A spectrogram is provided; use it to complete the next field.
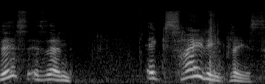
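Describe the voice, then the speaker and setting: Amid noticeable background noise, a woman with a high pitch speaks at a moderate pace with very wide pitch swings. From Germany, Berlin area. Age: 70s. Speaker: tour guide presenter. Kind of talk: travel documentary presenting.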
